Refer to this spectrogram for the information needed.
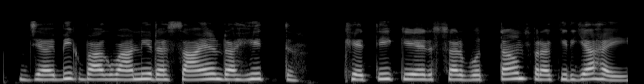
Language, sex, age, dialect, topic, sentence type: Magahi, female, 18-24, Central/Standard, banking, statement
